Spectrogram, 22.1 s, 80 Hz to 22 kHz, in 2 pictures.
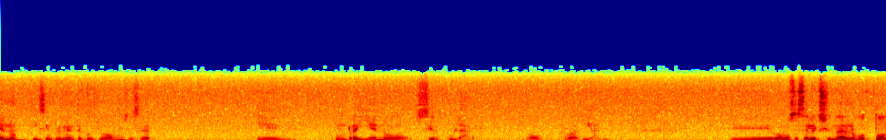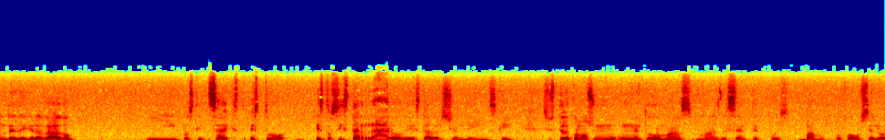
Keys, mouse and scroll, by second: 1.1 click, 10.9 click, 19.0 click.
